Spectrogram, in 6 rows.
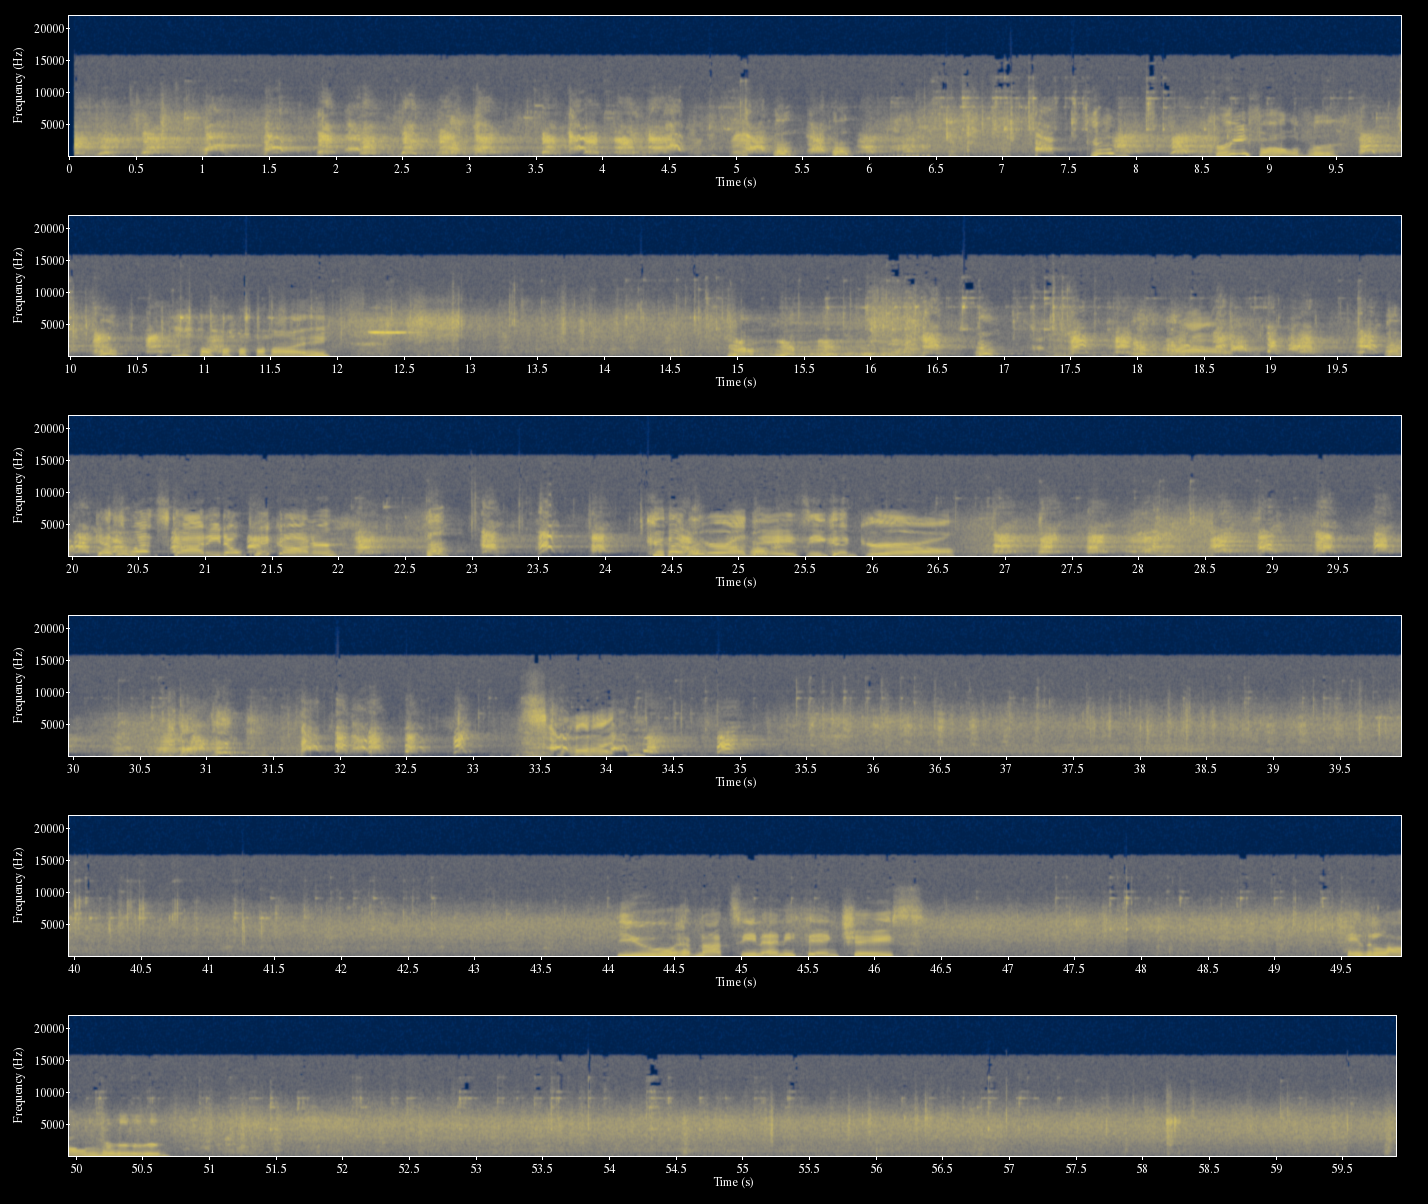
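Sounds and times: dog barking: 0.0s - 6.2s, 7.2s - 8.6s, 9.7s - 10.7s, 14.9s - 20.5s, 22.1s - 25.3s, 26.9s - 30.1s, 30.8s - 33.0s, 33.6s - 35.2s.

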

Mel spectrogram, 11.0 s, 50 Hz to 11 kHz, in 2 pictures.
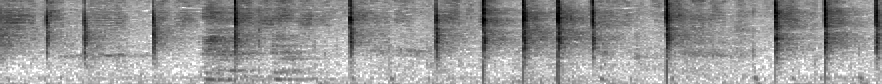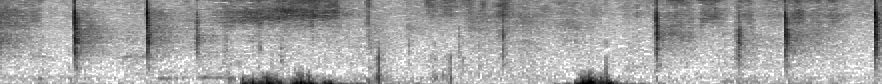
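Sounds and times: chalk tapping on blackboard: 0.0s - 8.8s, 9.5s - 11.0s
chalk scratching: 0.0s - 11.0s.

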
